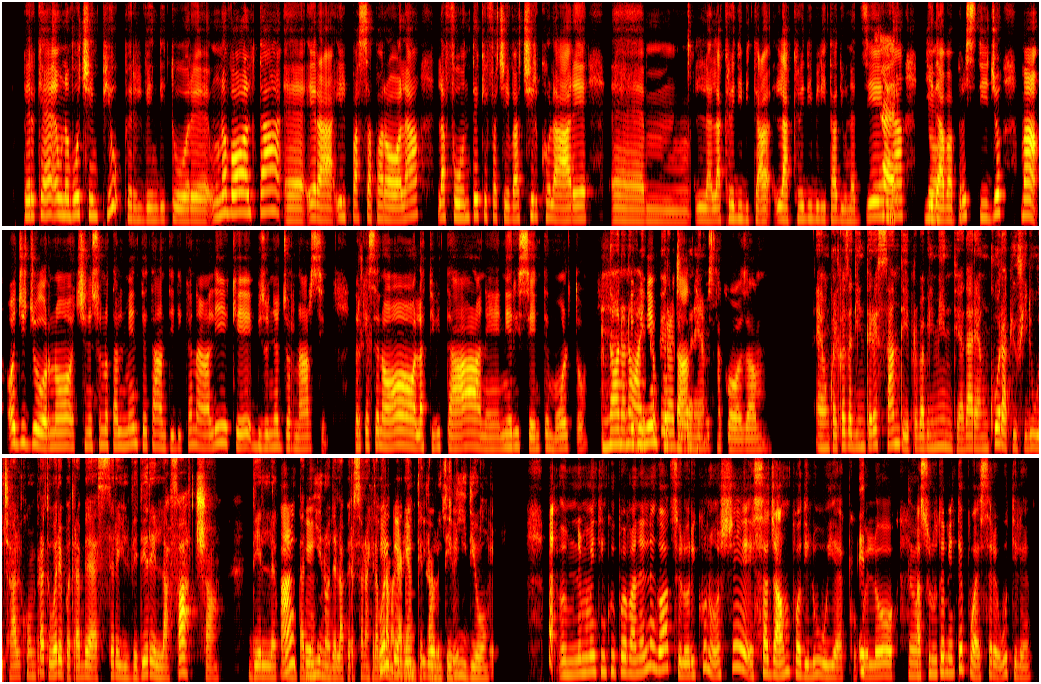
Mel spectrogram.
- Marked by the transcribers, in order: lip smack; "credibilità" said as "credibità"; "proprio" said as "propio"; "venditore" said as "ventitore"
- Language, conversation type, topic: Italian, podcast, Hai consigli per sostenere i piccoli produttori della tua zona?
